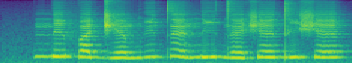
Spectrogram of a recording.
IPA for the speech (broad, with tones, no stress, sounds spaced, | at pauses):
n e˦ f a˧ d͡ʒ ɛ̃˨ b ĩ˨˦ t ɛ̃˦˨ n i˧ d ɛ̃˨ ʃ ɛ˧ d i˧ ʃ ɛ˧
